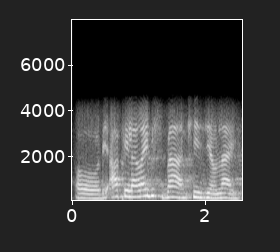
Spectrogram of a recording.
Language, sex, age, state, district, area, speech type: Bodo, female, 30-45, Assam, Chirang, urban, conversation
